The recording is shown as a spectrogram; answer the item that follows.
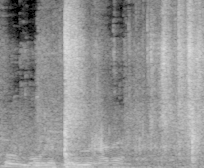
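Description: Hammer blows on a wooden roof frame: one sharp knock about half a second in, then several quick ones near the end, with people talking over them.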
